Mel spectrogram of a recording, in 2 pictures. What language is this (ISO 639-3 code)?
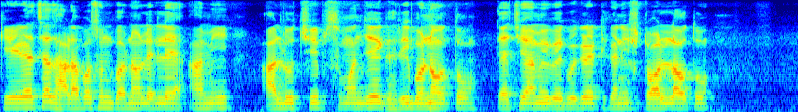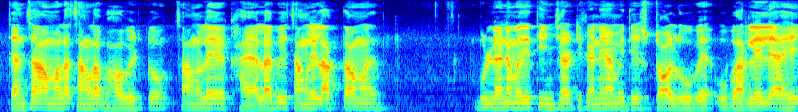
mar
